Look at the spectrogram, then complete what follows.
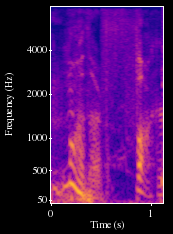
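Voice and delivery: soft, slow, dismayed curse; muttered curse. Retold or imitated. Second grader seeing a dead deer instead of a popsicle, muttering. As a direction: drop it under your breath. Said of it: "So I'm like".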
